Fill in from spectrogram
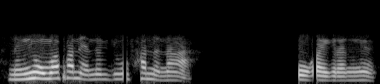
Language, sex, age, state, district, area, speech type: Bodo, female, 60+, Assam, Kokrajhar, rural, conversation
